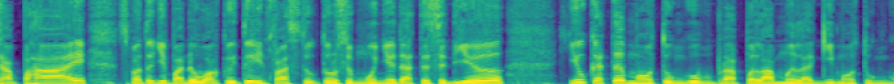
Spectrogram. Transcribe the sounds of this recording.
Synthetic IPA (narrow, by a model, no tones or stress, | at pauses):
apajsə̥pat̪ut̪̚ɲap̬adawak̚t̪uit̪uinfɾast̪ɾuk̚t̪ursəmũəɲãdaht̪əsədiəjukat̪əmãut̪uŋɡubəbəɾapəlamə̃laɡimãut̪uŋɡ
